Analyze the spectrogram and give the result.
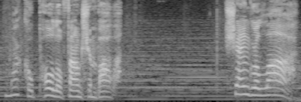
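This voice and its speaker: An American actor playing a cocky, wry treasure hunter in a casual, conversational way for a video game cutscene. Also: male voice, high-pitched, measured pace, fairly bright tone. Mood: excited. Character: cocky, wisecracking male treasure hunter, adaptable and improvising. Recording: cinematic music behind the voice.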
